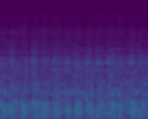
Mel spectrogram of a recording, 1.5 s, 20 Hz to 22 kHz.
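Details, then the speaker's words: Yamaha FZS600 Fazer four-cylinder, already warm, no choke, in neutral, idle turned up because it tried to cut out: even, steady idle around 1,000 rpm with a light clattery mechanical sound typical of these engines, no misses; normal idle. "It's sitting there nicely around the uh the 1,00 mark. I did uh turn the idle up a little bit cuz it was trying to cut out."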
